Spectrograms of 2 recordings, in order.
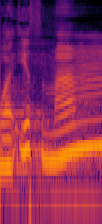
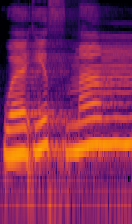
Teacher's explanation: maka bunyi tanwinnya masuk ke mim. Wa itsmam disertai bunyi dengung, jadi bunyi m tahan. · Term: idgham bi gunnah kamil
